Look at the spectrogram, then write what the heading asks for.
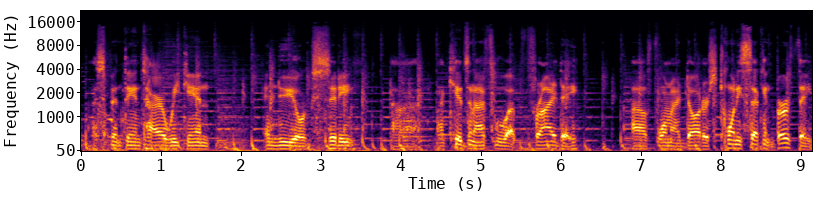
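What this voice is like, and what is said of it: Hoarse, faded, nearly lost voice. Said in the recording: “My voice is just about gone, so if I sound a little faded, it's because my voice is gone.”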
